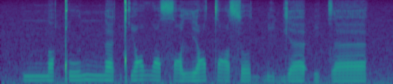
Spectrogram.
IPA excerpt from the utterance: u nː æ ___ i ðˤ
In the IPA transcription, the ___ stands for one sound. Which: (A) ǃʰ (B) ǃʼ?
B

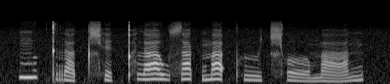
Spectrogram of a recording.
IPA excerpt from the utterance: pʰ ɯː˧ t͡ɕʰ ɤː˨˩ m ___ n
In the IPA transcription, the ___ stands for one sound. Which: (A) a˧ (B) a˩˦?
B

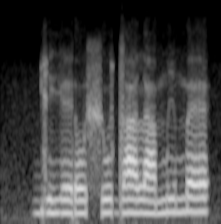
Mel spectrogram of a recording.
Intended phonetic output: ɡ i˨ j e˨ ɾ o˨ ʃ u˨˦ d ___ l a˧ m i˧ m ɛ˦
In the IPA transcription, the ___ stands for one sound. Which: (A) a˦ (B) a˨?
A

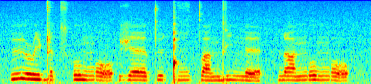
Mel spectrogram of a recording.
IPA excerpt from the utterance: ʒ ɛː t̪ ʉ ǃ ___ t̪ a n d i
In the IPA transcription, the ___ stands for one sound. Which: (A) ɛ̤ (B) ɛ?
A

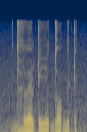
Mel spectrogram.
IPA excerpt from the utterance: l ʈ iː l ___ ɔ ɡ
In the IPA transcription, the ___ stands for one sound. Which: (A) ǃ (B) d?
B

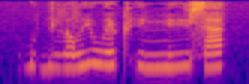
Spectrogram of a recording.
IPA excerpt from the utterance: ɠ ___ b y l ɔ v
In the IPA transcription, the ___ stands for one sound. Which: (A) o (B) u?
B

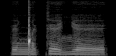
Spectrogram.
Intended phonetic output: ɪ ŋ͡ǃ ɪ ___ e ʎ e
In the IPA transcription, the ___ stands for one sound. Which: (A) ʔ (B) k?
B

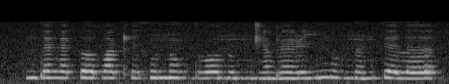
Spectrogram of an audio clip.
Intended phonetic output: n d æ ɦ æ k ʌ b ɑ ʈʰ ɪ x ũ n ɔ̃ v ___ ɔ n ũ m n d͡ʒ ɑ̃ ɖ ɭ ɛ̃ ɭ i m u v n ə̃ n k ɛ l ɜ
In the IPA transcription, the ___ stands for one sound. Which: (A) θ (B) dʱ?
B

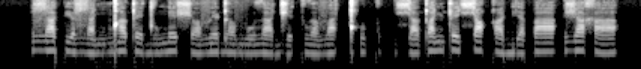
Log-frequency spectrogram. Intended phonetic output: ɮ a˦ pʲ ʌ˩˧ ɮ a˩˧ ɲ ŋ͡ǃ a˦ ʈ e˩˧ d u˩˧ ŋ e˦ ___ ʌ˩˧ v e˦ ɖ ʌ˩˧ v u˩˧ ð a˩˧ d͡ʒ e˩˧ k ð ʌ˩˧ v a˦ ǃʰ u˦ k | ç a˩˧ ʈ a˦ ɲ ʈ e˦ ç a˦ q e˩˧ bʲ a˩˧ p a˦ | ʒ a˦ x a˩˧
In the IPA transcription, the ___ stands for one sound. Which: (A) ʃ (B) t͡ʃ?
A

